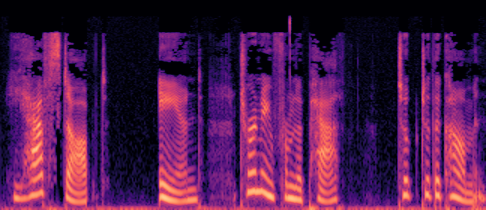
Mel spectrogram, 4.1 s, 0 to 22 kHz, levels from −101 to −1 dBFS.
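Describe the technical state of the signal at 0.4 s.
At 0.4 s the speech signal is intact, with no audible fault at that moment.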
